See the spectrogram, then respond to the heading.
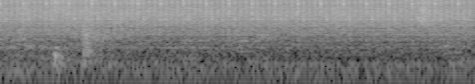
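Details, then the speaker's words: Honda Brio engine after overhaul for a seized engine, cause traced to the VTEC sensor. Steady, evenly paced idle with a light hiss and no knocking; running cleanly. "Jadi ini e hasil setelah perbaikan kita karena video-video sebelumnya sudah ada kita tayangkan juga ya"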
